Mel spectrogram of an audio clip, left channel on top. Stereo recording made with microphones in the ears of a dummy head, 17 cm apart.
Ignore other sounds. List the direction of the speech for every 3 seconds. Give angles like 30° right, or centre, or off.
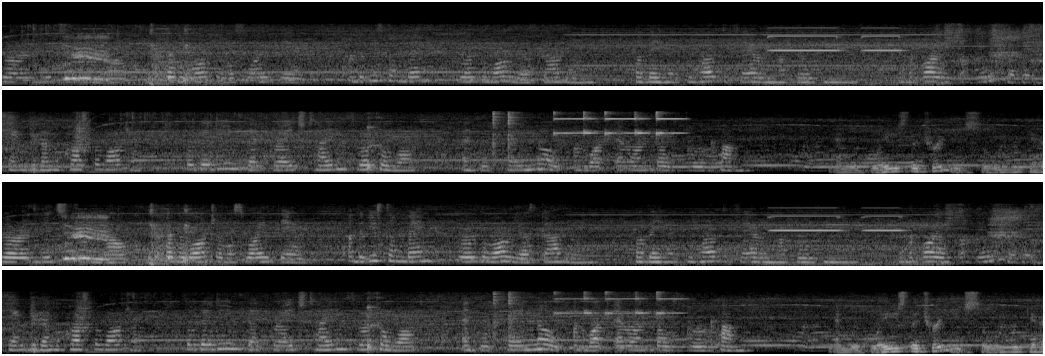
40° right, 30° right, 40° left, 50° left, 20° left, 30° right, 30° right.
